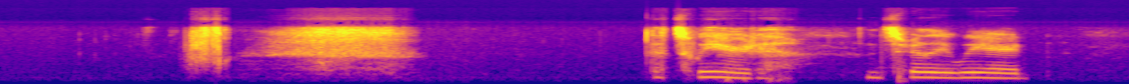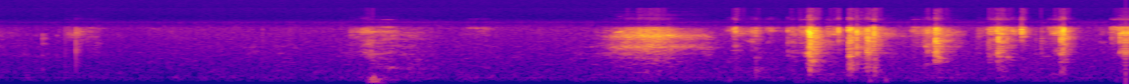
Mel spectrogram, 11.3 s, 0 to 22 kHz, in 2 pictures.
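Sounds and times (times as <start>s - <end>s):
deck of cards being riffled and shuffled: 0.9s - 1.2s, 9.3s - 11.2s
speech: 3.4s - 5.3s.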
